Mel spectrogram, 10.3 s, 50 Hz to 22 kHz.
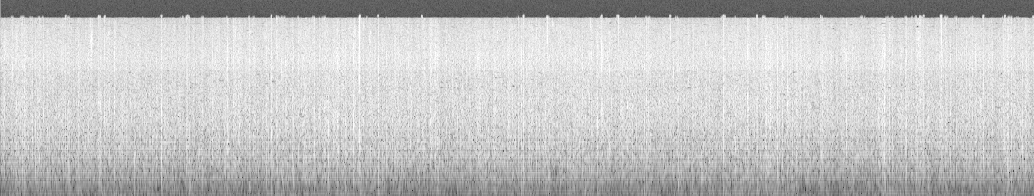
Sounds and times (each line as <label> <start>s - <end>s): rain inside the greenhouse close perspective to plastic surface 0.0s - 10.3s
